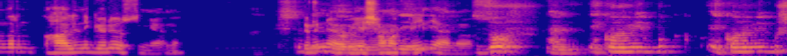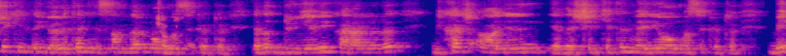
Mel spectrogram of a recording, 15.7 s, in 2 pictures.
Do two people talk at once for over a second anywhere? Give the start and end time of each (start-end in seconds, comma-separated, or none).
3.0-4.2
